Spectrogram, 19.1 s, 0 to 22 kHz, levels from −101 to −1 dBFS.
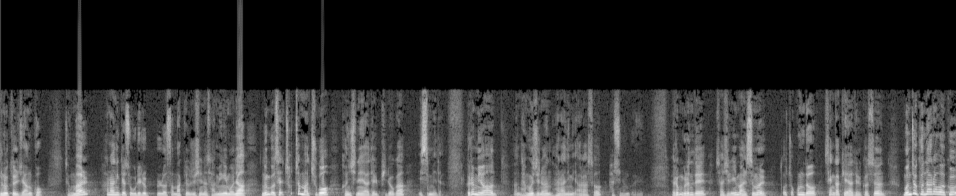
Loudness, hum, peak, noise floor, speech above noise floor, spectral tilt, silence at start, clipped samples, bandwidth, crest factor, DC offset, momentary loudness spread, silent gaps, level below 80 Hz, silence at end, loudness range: -18 LUFS; none; 0 dBFS; -44 dBFS; 26 dB; -5.5 dB/octave; 0 s; under 0.1%; 12 kHz; 18 dB; under 0.1%; 13 LU; none; -58 dBFS; 0 s; 6 LU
